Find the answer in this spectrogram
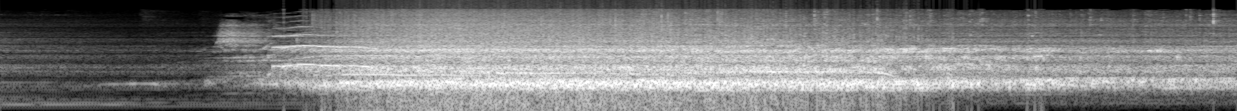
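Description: A loud, high-pitched vocal shriek held for about four seconds, starting about a second in, so close to the microphone that it overloads into a harsh, distorted wash.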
